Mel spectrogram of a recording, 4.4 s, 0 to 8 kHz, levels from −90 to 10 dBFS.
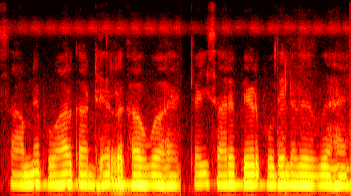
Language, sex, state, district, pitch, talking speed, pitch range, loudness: Hindi, male, Jharkhand, Ranchi, 110 Hz, 190 wpm, 110-115 Hz, -14 LUFS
